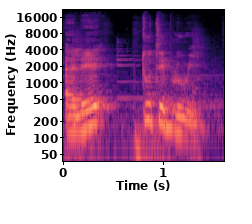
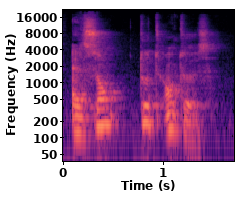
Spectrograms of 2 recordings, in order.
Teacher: on peut faire la liaison, puisqu'on est avec une voyelle et un H muet pour débuter l'adjectif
